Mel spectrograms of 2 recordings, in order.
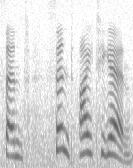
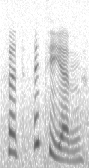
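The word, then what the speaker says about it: Saint-Étienne: Johnny said to me to pronounce Saint Etienne with a French accent, Saint Etienne.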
